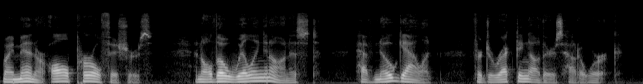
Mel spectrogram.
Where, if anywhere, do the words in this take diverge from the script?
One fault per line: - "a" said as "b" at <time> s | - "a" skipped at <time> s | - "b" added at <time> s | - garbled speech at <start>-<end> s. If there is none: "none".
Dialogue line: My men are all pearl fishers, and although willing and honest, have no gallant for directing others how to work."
none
